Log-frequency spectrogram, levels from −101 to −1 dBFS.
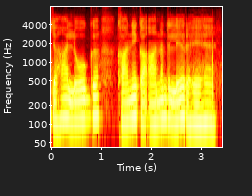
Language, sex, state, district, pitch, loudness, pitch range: Hindi, male, Jharkhand, Ranchi, 115 Hz, -16 LUFS, 110-125 Hz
